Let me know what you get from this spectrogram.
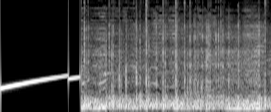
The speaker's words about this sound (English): Star Wars fireworks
